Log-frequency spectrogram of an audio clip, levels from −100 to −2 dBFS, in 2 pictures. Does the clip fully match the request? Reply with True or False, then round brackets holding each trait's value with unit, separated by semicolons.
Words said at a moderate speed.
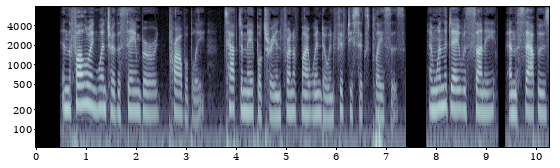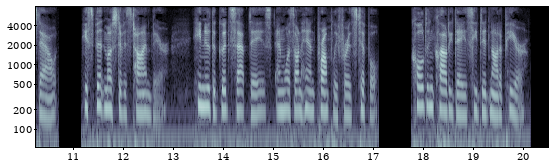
True (180 wpm)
